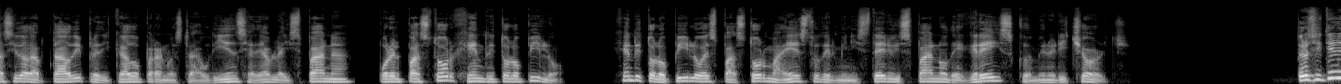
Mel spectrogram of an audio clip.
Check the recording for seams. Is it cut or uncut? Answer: uncut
